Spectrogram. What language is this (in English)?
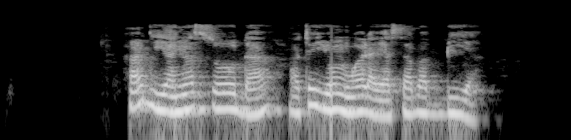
Ganda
